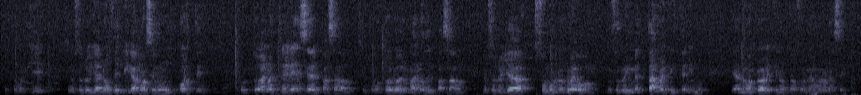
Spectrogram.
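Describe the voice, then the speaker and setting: In an echoey church hall, a pastor gives a teaching sermon, explaining things step by step and repeatedly asking the congregation "¿cierto?" to check that they follow. The distant mic picks up his slightly high, somewhat mellow voice, which is fast and fairly even in intonation, along with a bit of hiss or hum.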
